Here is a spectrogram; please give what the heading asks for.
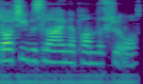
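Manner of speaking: usual speaking voice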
